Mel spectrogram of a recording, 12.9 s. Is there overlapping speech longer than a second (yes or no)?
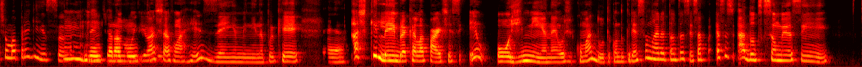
yes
